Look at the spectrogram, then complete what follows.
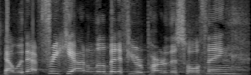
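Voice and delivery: ordinary delivery

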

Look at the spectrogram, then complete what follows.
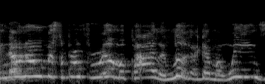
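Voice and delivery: high-pitched, earnest mock protest; protesting student. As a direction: imitate a young man pleading to be believed. Imitates student protesting his innocence.

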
